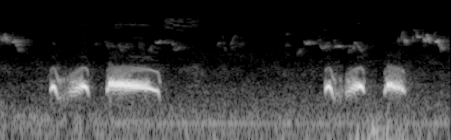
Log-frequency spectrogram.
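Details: Owned spotted dove (terkukur) in breeding condition, challenging a rival: one full phrase of two short coos and a long coo, then a partial phrase, with faint high chirps of other birds.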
